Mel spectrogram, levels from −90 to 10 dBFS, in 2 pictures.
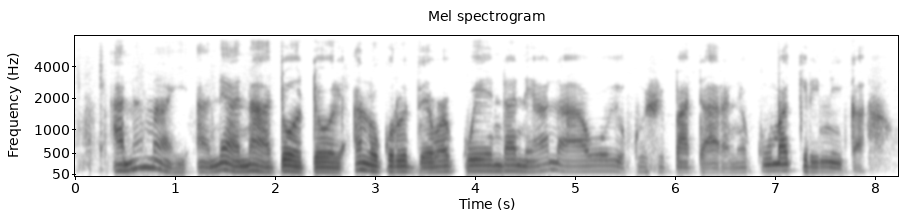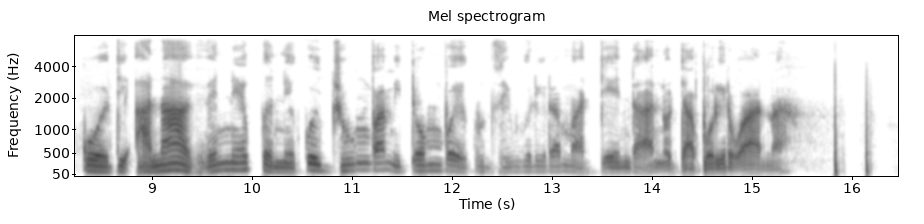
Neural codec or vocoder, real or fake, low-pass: none; real; 7.2 kHz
